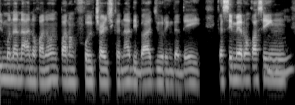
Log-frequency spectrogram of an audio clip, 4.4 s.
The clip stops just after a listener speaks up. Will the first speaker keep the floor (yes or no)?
yes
